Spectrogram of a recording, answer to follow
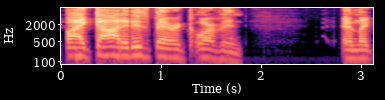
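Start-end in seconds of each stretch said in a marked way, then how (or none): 0.0-1.8 lightly imitated wrestling commentator; raised exclamation, a hint of ringside call. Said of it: "you pulled a J R and said".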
